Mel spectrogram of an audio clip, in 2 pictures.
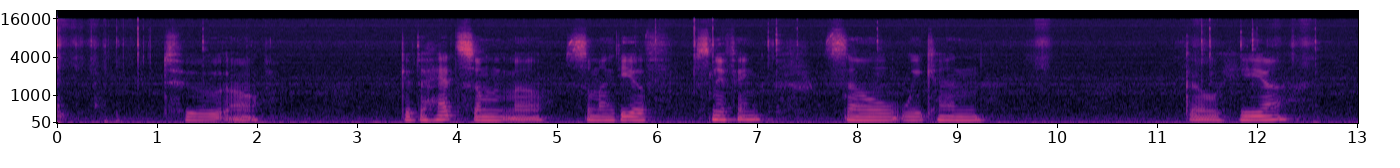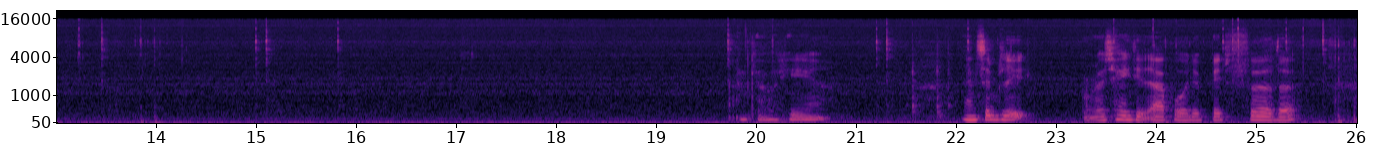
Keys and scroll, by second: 13.8 r, 20.0 r, 25.8 alt+a.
